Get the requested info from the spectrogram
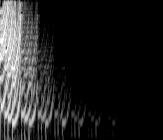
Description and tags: An synthesized user interface sound effect to be used in sci-fi games, or similar futuristic sounding games. Useful for all kind of menus when having the cursor moving though, or clicking on, the different options.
